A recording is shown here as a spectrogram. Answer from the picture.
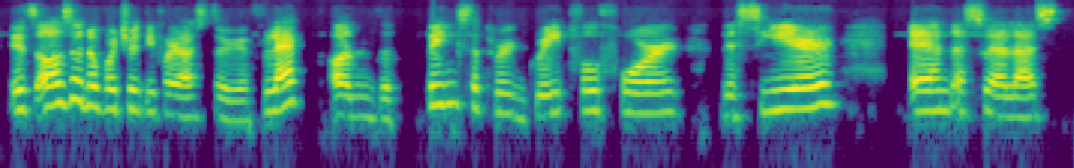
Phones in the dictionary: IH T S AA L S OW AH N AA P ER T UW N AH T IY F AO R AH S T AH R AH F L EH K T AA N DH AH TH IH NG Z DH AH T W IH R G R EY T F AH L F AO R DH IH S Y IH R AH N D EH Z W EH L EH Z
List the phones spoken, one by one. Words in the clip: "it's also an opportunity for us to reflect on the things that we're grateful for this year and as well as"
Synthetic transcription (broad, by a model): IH T S AA L S OW AH N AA P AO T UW N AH T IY F AO R AH S T AH R AH F L EH K T AA N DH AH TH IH NG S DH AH T W IH R G R EY T F AH L F AO R DH IH S Y IH R AH N D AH S W EH L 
